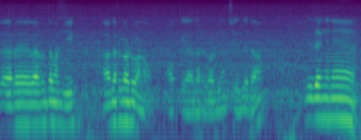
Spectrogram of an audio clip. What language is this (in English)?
Malayalam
